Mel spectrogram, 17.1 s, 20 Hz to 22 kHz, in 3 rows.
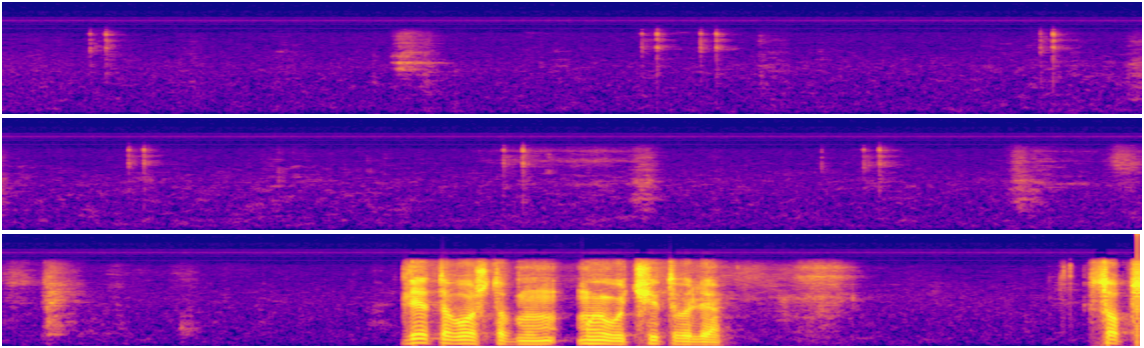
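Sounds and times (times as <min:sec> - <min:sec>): computer mouse clicks: 0:00.4 - 0:00.8, 0:03.1 - 0:04.0, 0:05.1 - 0:09.0, 0:09.8 - 0:10.4.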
